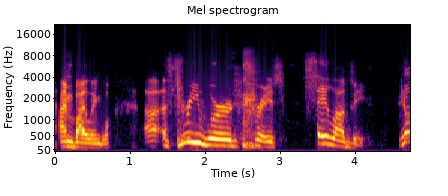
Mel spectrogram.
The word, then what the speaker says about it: C'est la vie: C'est la vie. C-E-S-T-L-A-V-I-E. It's a French word.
